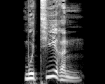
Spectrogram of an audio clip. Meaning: to mutate
- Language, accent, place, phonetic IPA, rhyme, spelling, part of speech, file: German, Germany, Berlin, [muˈtiːʁən], -iːʁən, mutieren, verb, De-mutieren.ogg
